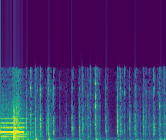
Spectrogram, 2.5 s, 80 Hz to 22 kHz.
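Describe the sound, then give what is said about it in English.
Fast typing on a computer keyboard, many quick, irregular key clicks in a busy clatter broken by short pauses, with no voices. “Hey, what are you doing, man? Writing a review of WLP 400.”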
